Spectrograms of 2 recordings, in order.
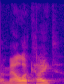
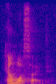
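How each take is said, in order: First: The word is said with an 'Amal' start. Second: The word is said with an 'Aml' start. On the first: "anytime I see the word Amalekite" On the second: "I will pronounce it as Amlecite"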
